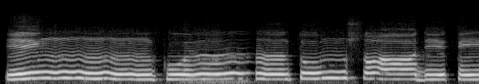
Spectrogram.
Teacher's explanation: Wa hadzal wa'du in kuntum. nun kosong bertemu kaf, nun kosong bertemu ta, kedua-duanya ikhfa hakiki, dengungkan dengan dua harakat.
